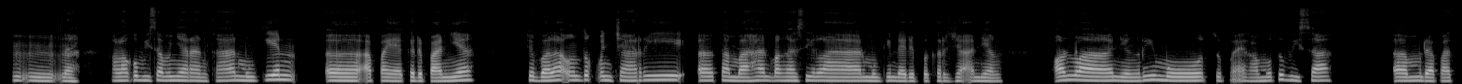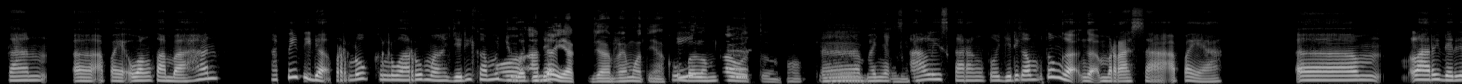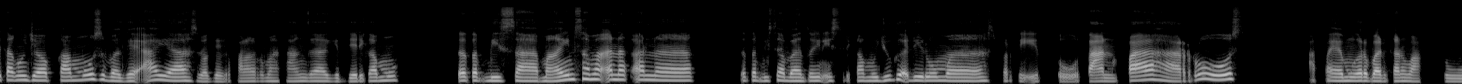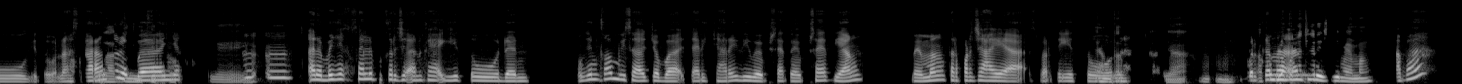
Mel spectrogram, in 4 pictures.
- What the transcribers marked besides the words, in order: other background noise
- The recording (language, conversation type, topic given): Indonesian, advice, Bagaimana cara menentukan prioritas ketika saya memiliki terlalu banyak tujuan sekaligus?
